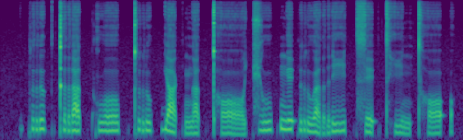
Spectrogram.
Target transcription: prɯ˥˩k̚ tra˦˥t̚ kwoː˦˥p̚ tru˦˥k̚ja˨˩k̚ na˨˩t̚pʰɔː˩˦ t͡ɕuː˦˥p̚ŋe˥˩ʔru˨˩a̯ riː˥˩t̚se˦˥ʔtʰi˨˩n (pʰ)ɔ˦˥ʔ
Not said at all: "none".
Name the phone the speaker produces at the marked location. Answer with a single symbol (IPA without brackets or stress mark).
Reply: tʰ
